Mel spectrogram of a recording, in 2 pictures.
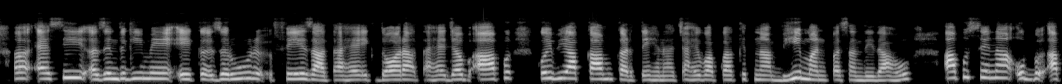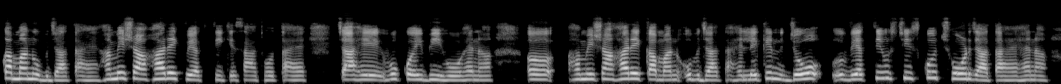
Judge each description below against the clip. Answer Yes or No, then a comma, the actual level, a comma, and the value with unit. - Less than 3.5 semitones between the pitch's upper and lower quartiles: No, average, 3.8 semitones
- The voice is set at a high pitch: Yes, high, 225 Hz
